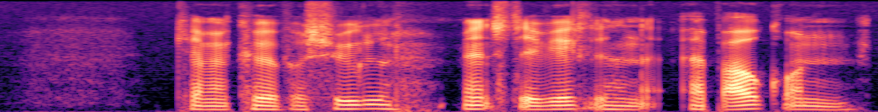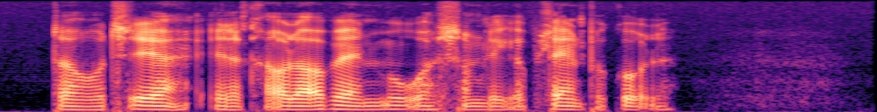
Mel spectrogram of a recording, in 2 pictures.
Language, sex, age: Danish, male, 22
